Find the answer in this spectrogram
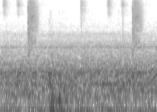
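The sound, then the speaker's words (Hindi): Steady low rumble of a car's interior while driving on the road from Muzaffarpur to Hajipur, a constant engine and road drone with a few brief hissy rattles over it; no one speaks. “अभी मैं गाड़ी में हूँ मुजफ्फरपुर से हाजीपुर के लिए जा रहा हूँ रास्ते में हूँ”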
